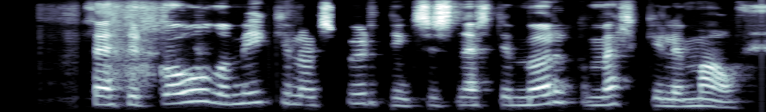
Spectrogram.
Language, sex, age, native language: Icelandic, female, 40-49, Icelandic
